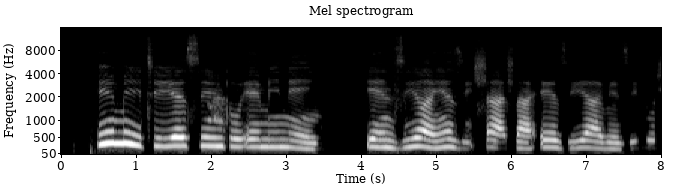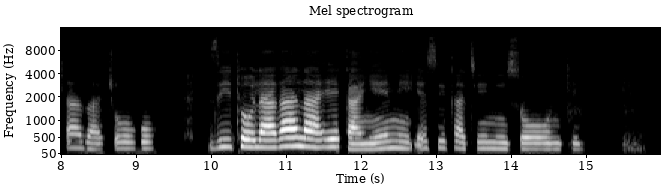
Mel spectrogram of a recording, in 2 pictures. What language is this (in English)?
North Ndebele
